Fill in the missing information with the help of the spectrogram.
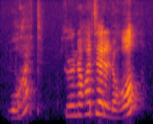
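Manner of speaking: high, loud astonished shout; yelled in surprise. A narrator's reading. The animals yell at Kevin in astonishment, high and loud. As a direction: shout in disbelief. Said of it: "they yelled".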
